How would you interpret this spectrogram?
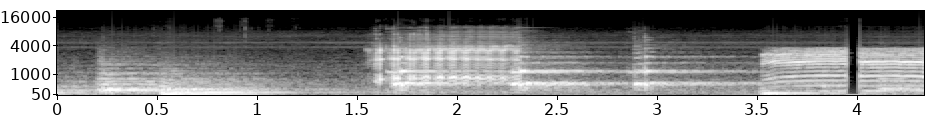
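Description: A female goat bleats repeatedly and loudly, several long, wavering calls in succession with short pauses between them, no voices present.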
